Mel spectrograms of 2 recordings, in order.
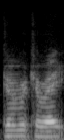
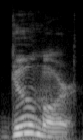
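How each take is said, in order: First: It sounds like 'der-ma-tor-ite', without 'mortier'. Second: It sounds like 'du-mor-tier-ite', with 'mortier'. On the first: The speaker calls it wrong. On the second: The speaker calls it right.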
